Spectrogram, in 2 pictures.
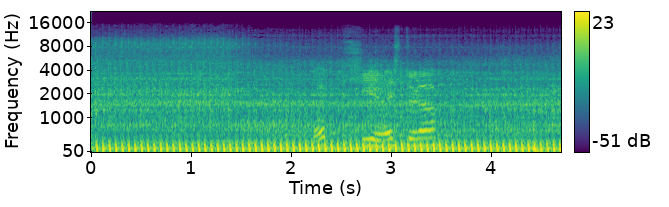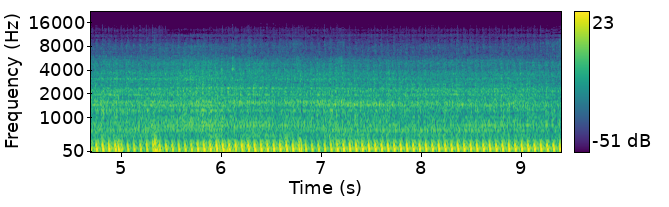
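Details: Yamaha YZF-R 125 single-cylinder with a Powertronic fitted and engine preparation, idling around 1900 rpm, off choke; steady even putt with a couple of quick throttle blips settling back cleanly. Normal idle.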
